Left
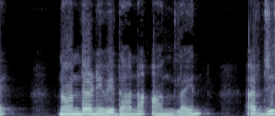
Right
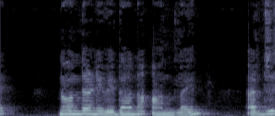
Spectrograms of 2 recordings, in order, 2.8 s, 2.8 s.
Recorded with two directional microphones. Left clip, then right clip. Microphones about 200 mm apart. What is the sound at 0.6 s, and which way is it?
A woman's voice, 40° left (ahead or behind).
